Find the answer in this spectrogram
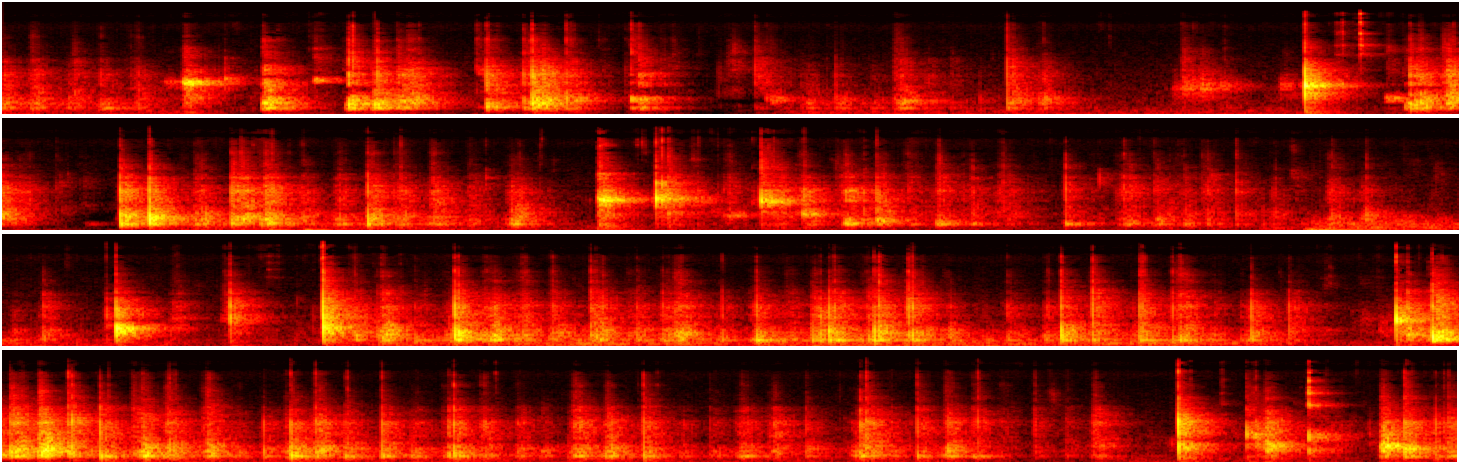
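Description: Close-up crunching and chewing of chunks of dry chalk: stretches of dense, rapid crackling broken by short pauses, with a few louder sharp snaps as pieces are bitten off.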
